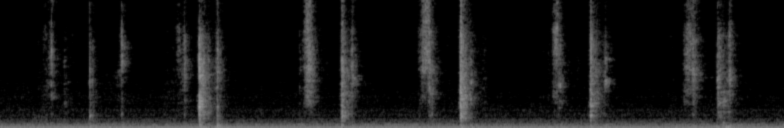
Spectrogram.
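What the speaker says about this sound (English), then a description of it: "I'm having a hard time shuffling." A brand-new tarot deck being shuffled by hand, giving a string of crisp, separate riffles and card snaps, some sharper than others, close and fairly quiet over a steady low hum.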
